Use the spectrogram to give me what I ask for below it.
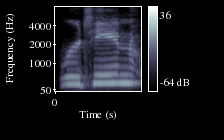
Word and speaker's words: Rootine: company name and the concept of routine it's spelled r o o t i n e it's one we want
